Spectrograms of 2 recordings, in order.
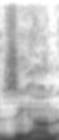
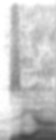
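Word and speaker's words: xenon: there had been uh Zeon X e n o n zon or xon bulbs however you want to pronounce it took the place of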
